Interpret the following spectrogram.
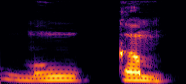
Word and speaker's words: मूकं: पहले हम बोलेंगे मूकम। अब आप सोच रहे होंगे मूक तो लिखा है लेकिन माँ तो है ही नहीं, आपने माँ कहाँ से बोल दिया।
